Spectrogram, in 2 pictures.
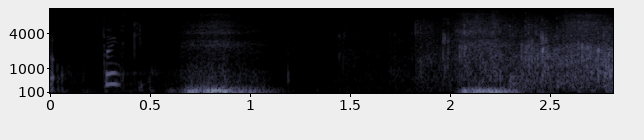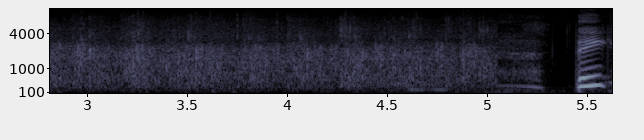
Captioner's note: applause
